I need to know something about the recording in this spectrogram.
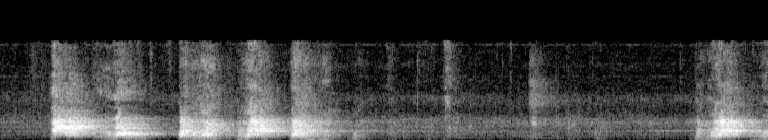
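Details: Poodle barking: a burst of sharp, bright barks near the start, then two more spaced barks and a final loud one after a quiet stretch, each bark harsh and mid-pitched.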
